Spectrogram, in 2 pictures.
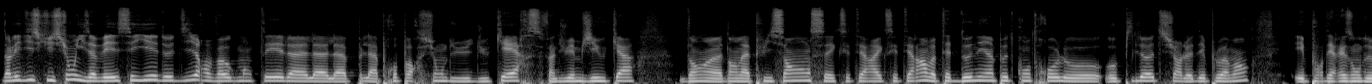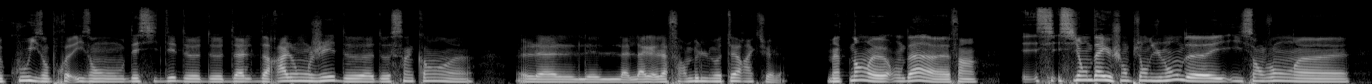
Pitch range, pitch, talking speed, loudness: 135-165 Hz, 150 Hz, 190 wpm, -21 LUFS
